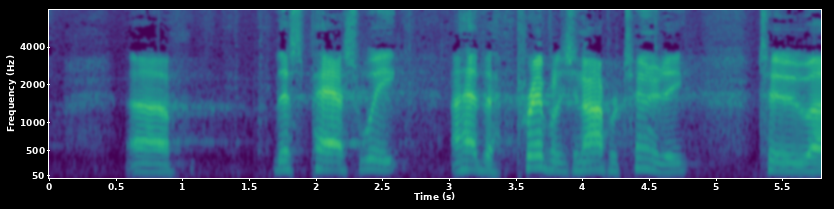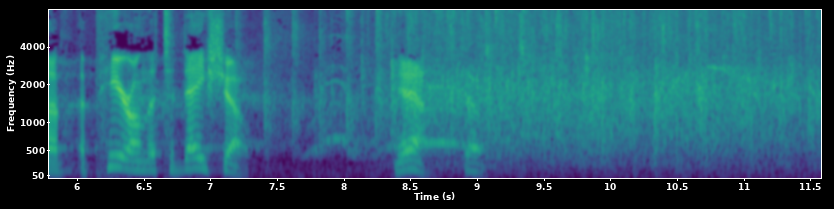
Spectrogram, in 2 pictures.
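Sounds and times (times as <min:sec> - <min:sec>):
speech: 0:00.6 - 0:01.1, 0:01.7 - 0:07.4, 0:08.4 - 0:09.2
audience applause for a speaker: 0:07.6 - 0:11.5.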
